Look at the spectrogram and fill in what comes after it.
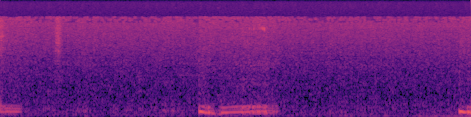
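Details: Domestic cat snoring while asleep indoors: soft, low rasping breaths, one clear snore in the middle and fainter ones at the start and end, in a quiet room.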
